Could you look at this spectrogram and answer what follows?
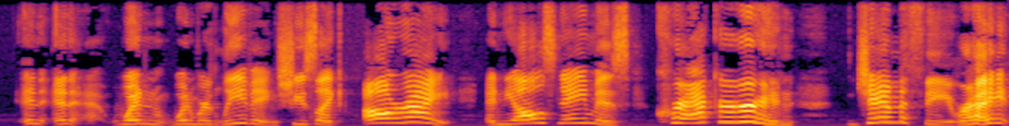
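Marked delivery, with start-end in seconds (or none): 2.4-6.7 full-on hollering, high-pitched screaming woman voice. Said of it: "she's screaming the whole time".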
